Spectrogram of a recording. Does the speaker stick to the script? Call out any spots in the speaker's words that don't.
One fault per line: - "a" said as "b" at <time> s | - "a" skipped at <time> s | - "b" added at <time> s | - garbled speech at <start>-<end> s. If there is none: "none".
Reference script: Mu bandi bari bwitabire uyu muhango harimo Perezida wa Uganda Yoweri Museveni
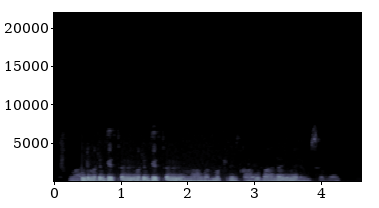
- "bari bwitabire" added at 1.2 s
